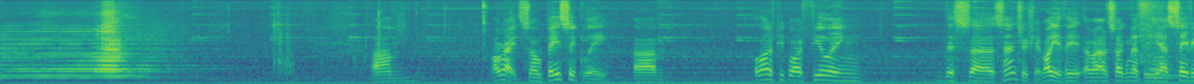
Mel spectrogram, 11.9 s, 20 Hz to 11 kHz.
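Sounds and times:
diesel train horn blast: 0.0s - 2.2s, 11.3s - 11.9s
diesel train rumbling: 0.0s - 11.9s
speech: 3.7s - 4.2s, 4.9s - 6.8s, 7.6s - 8.7s, 9.4s - 11.9s.

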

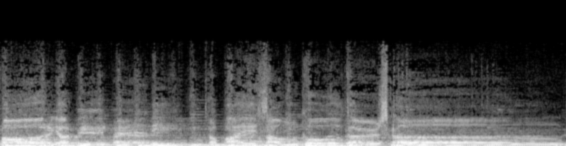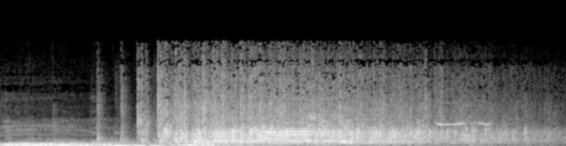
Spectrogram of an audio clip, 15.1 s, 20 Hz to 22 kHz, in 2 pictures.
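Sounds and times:
final notes of music: 0.0s - 10.9s
speech: 0.8s - 6.9s
crowd applauding after a song: 8.8s - 15.0s
faint whoops from the crowd: 10.1s - 14.3s.

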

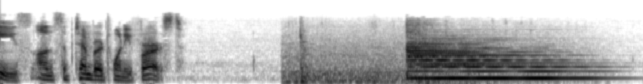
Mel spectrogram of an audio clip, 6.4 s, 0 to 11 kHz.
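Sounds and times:
speech: 0.0s - 1.9s
Japanese peace bell cast from coins struck at the United Nations: 4.0s - 6.4s.

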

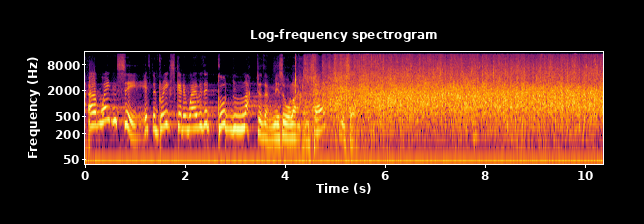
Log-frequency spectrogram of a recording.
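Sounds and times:
speech: 0.0s - 5.7s
large audience applauding a panel speaker: 4.3s - 10.3s.

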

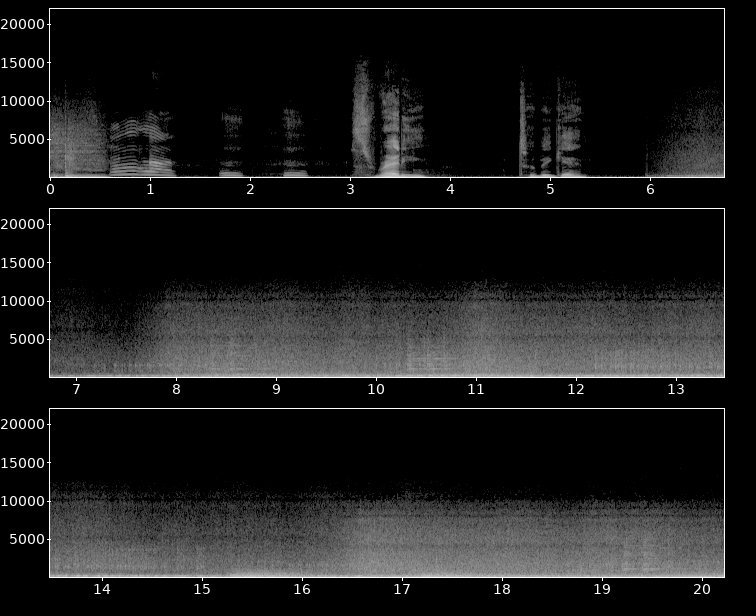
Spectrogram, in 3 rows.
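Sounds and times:
speech: 3.1s - 3.8s, 4.7s - 5.4s
blowing wind in a thunderstorm: 6.1s - 20.2s
deep continuous rumbling thunder: 7.3s - 20.2s.

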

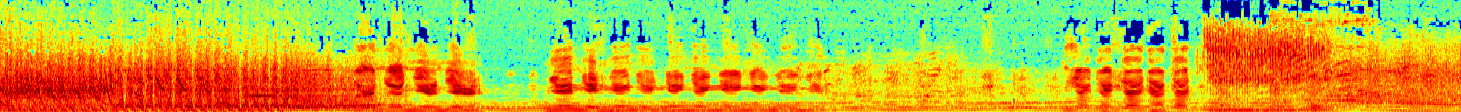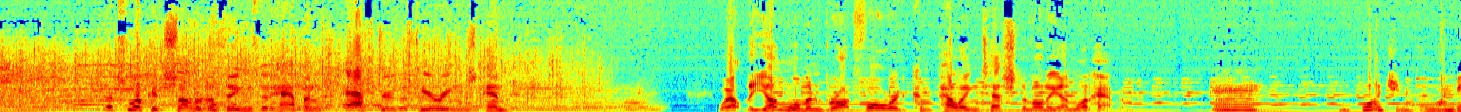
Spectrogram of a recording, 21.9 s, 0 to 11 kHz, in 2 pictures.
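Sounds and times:
police gunshot bursts: 0.0s - 2.9s
speech: 3.0s - 6.0s, 8.0s - 10.1s, 11.8s - 15.1s, 16.4s - 21.9s
laughter: 3.4s - 8.7s, 9.7s - 15.4s
people shouting: 10.0s - 15.2s.

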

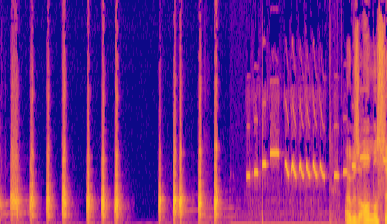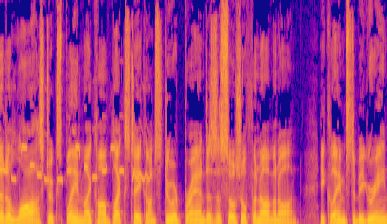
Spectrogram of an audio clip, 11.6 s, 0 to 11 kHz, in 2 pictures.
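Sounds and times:
chickens clucking: 0.0s - 8.3s
higher thin chirping calls: 3.6s - 8.2s
speech: 5.2s - 11.6s.

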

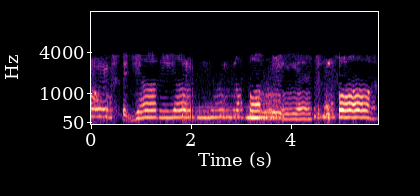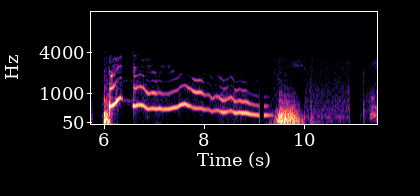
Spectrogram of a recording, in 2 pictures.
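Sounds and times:
speech: 0.6s - 6.2s
dog howling as if singing: 6.1s - 9.1s.

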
